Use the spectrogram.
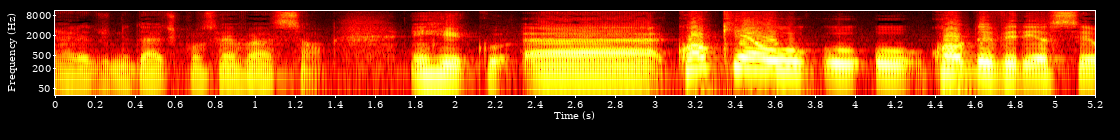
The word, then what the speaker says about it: Henrico: Bom, nós estamos conversando com o pesquisador do Departamento de Zoologia da Universidade Federal de Pernambuco, Henrico Bernard. A pronúncia é essa mesmo, Henrico?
